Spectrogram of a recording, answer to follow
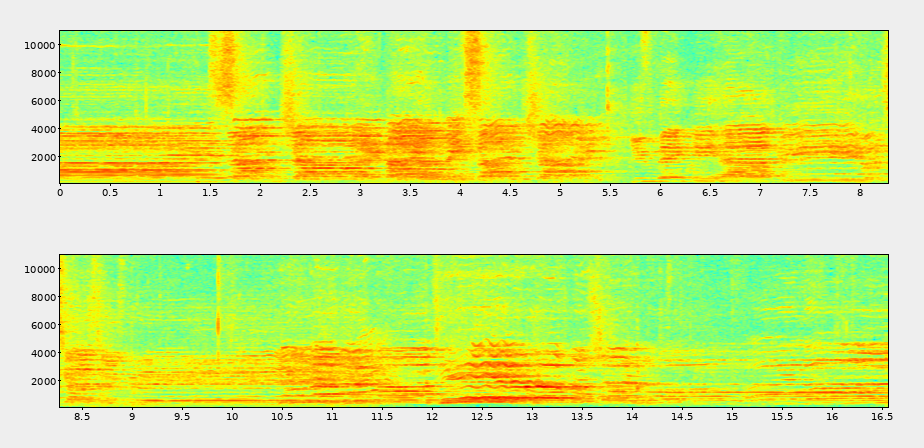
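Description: Mixed-voice a cappella choir singing in close harmony with no instruments, in a domed hall. The voices swell to their loudest about three quarters of the way through.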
